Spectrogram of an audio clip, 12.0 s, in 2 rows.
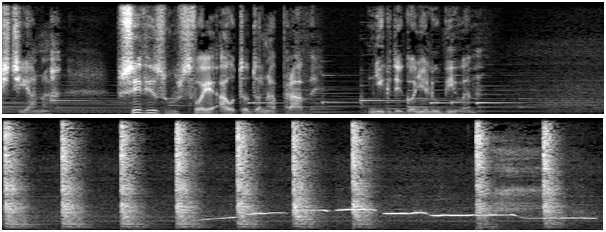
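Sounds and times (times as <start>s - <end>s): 
speech: 0.0s - 4.9s
hammer blows: 6.0s - 12.0s
person whistling a tune: 8.0s - 12.0s.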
